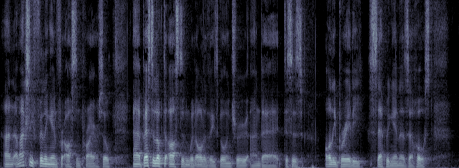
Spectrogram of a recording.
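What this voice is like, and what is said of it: Irish accent. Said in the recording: “as you might be able to tell from my uh, accent here, I'm I'm one of the Irish people”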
